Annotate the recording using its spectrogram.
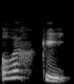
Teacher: у слові легкий ненаголошений е а також г який ми чуємо як глухий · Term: уподібнення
